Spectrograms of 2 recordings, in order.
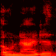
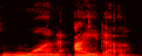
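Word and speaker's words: Oneida: this one was interesting they didn't know that Onida was pronounced Onida they were pronouncing it as one Ida no it's Onida yeah Onida um let's see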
